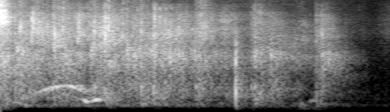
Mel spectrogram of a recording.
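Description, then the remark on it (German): A short burst of applause from a small group, a dense patter of clapping lasting a couple of seconds before cutting off, with a brief voice sounding faintly over it. “Wir können ihm einen Applaus geben, der ist so nett.”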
